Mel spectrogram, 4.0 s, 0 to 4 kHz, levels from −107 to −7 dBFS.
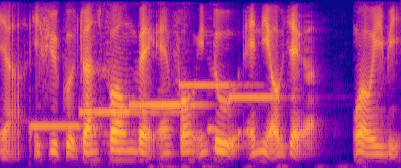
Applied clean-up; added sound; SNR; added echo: classical method log-MMSE.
